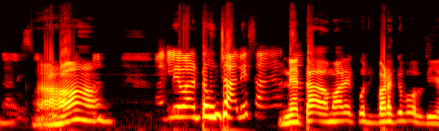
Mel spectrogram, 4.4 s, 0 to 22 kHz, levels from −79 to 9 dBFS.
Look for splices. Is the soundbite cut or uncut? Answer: uncut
